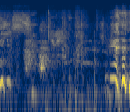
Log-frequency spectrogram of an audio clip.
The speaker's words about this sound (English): Our dogs are crying.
